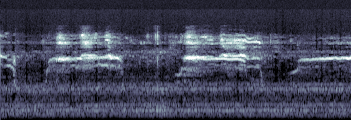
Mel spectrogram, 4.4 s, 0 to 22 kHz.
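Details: Peregrine falcon pair with chicks at a nest in Rome, recorded by a nest camera during a brief feeding in April 2024; thin high squealing notes in drawn-out bursts, pausing between, over a faint steady hum.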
